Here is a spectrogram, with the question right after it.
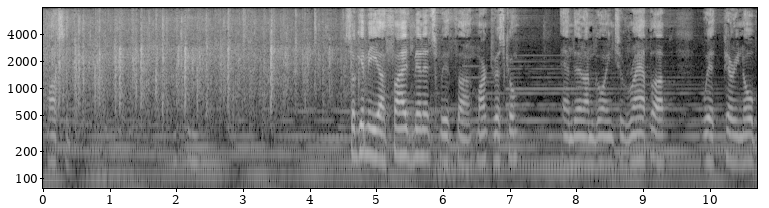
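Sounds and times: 
audience applause: 0.0s - 5.2s
speech: 0.1s - 0.5s, 4.6s - 10.7s.

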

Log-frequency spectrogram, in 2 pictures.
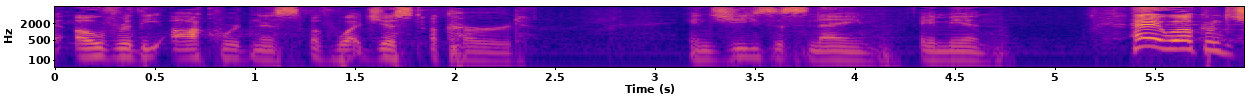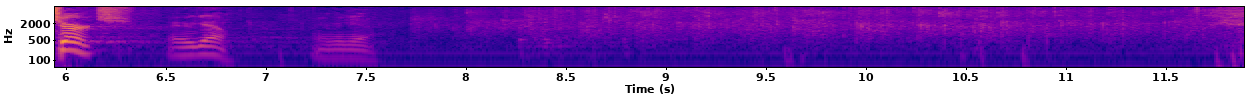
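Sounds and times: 
speech: 0.0s - 2.5s, 3.2s - 7.6s
sparse half-hearted audience clapping: 6.9s - 11.8s.

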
